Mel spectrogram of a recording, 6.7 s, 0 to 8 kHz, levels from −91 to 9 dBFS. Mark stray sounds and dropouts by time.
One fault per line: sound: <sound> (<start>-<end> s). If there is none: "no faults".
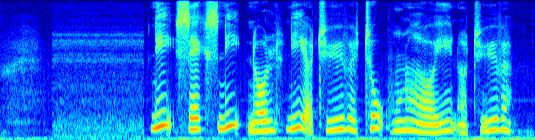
no faults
